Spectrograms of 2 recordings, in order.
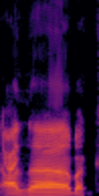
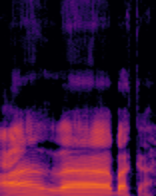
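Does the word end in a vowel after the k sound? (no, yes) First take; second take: no; yes. First: The word ends on k with no vowel. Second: The word ends with a short vowel after k. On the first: The reader stops and takes a breath here. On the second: The reading continues without stopping.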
